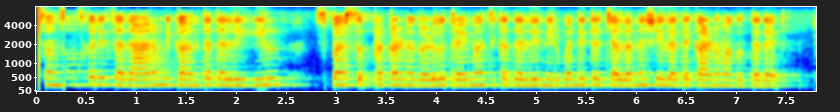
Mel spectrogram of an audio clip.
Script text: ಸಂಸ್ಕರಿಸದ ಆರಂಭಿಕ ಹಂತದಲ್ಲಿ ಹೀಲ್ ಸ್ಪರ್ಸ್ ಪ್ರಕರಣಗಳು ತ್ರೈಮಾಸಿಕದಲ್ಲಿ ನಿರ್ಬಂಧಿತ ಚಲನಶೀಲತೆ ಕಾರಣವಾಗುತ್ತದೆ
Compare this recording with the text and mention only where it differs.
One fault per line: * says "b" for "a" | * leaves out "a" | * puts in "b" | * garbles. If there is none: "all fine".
all fine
